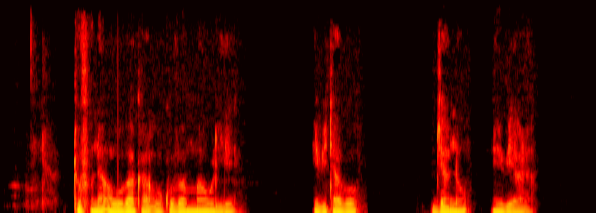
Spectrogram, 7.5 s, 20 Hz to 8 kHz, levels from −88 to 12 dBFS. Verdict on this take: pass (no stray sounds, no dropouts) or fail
pass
